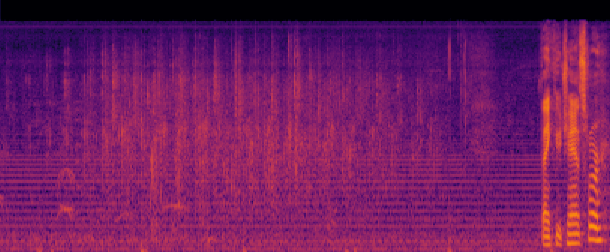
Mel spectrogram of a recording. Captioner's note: applause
